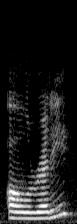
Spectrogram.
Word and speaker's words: already: The last 4 have an L that comes after an A, and again, in order to sound more formal, I recommend pronouncing it subtly. Always, all right, already, although.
